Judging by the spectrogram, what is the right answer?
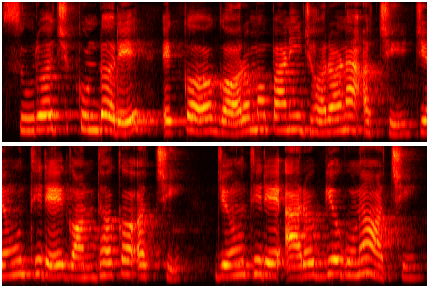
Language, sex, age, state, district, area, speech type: Odia, female, 18-30, Odisha, Kendrapara, urban, read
